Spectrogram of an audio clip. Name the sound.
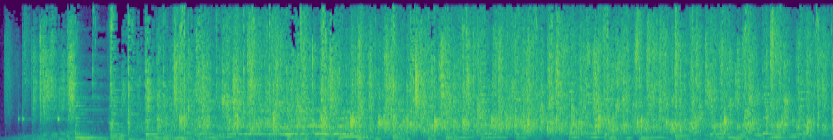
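audience applauding loudly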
